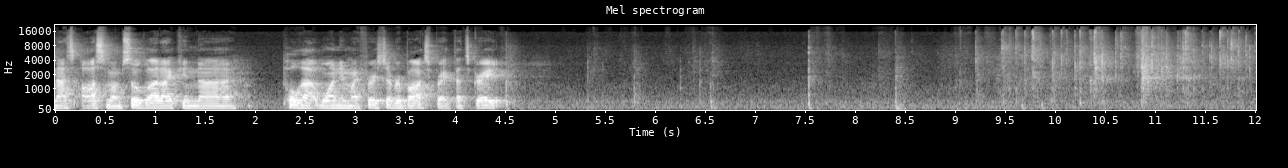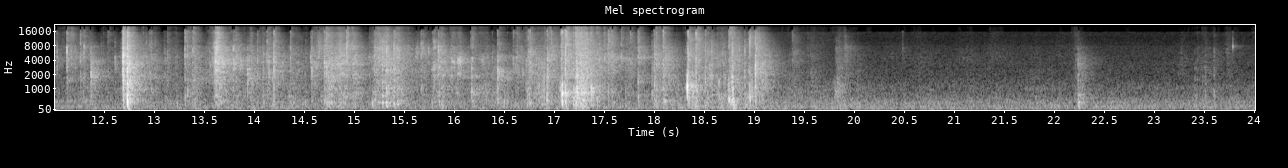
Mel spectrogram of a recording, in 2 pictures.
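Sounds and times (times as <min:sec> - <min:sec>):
foil wrappers crinkling and tearing: 0:09.0 - 0:19.5
loud foil snap: 0:12.1 - 0:14.3.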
